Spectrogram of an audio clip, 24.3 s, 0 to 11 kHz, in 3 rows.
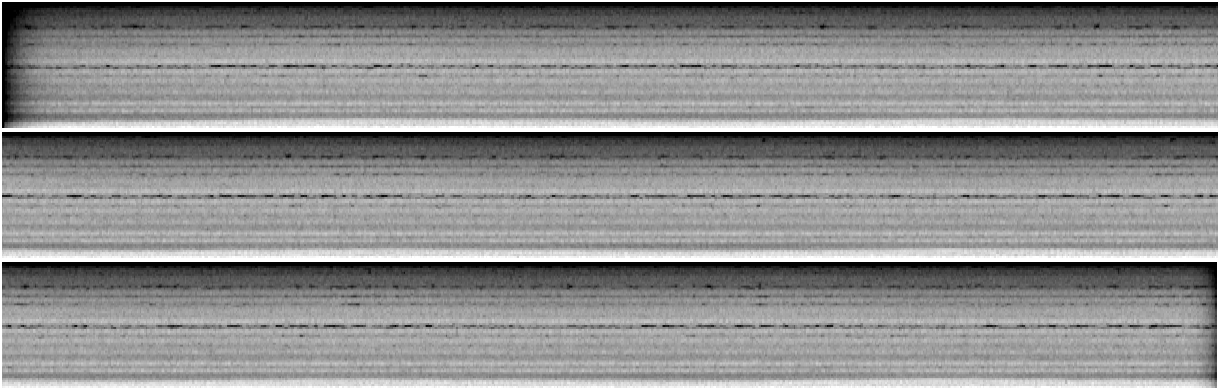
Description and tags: Made this Serum patch and used it to create the sound of a spaceship flying by. The results can be found in this pack.
I uploaded this source material before panning and distortion, so you can build your own fly-by. If you want the same distortion settings, just add Tritik's Krush plugin, use the init patch and turn up the Drive to about 60% and Crush to 30%, adjust to taste. Automate the Drive parameter to get that rocket exhaust sound!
